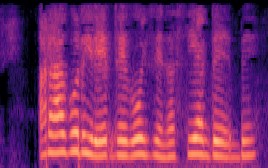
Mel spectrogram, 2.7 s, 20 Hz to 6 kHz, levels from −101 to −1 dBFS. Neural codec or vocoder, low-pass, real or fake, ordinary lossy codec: codec, 16 kHz in and 24 kHz out, 0.6 kbps, FocalCodec, streaming, 4096 codes; 5.4 kHz; fake; MP3, 24 kbps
